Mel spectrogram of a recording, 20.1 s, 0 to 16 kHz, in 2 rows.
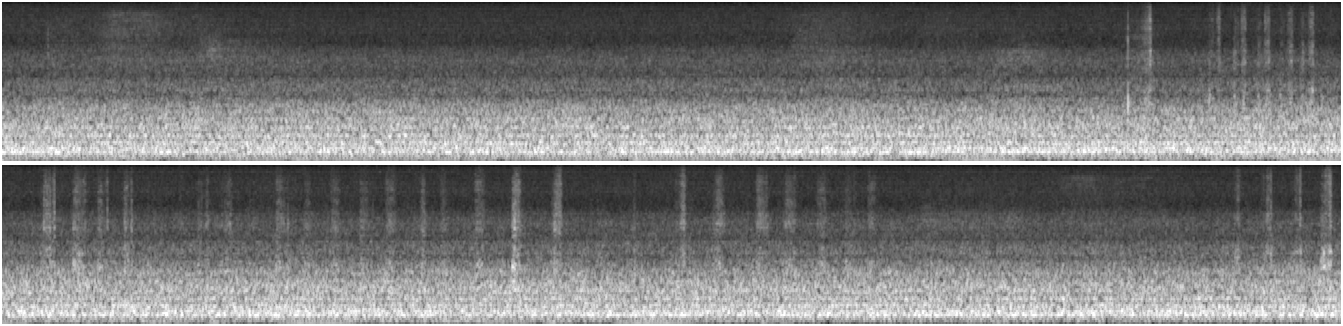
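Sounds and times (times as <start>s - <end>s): steady low hum: 0.0s - 20.0s
paintbrush scratching on canvas: 8.5s - 14.3s, 15.0s - 16.7s, 19.2s - 20.0s.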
